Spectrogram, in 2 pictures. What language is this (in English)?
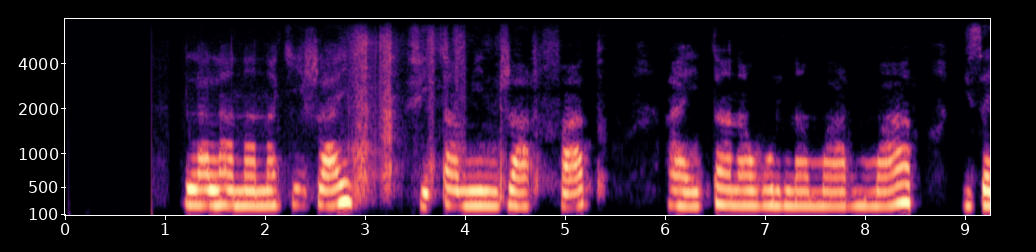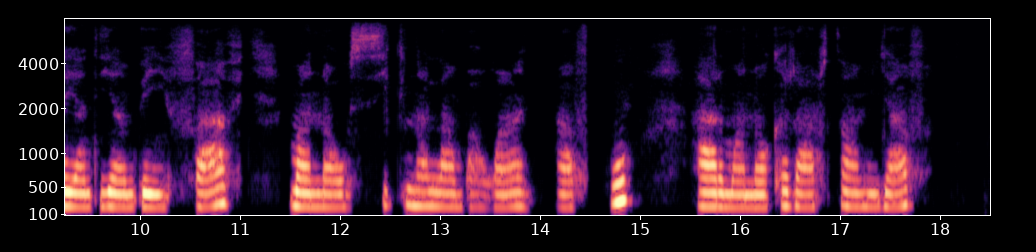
Malagasy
